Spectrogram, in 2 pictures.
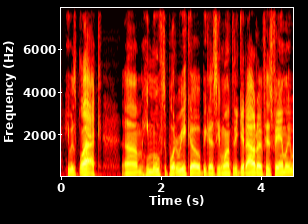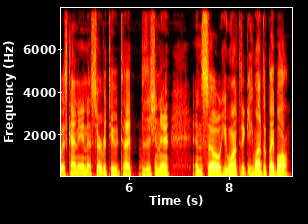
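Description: Low, clear man. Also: fairly even intonation, a little fast, no room sound. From Queens, New York. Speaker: interview guest, club communications executive. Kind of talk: casual conversational reminiscence.

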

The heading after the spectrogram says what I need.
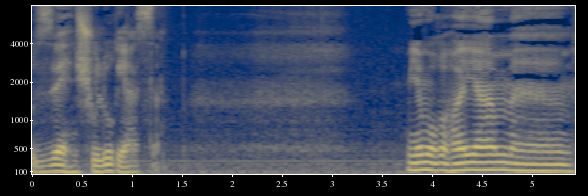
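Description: A tired young man speaks off the cuff in his own podcast, pausing often and searching for words. His voice is low, dark and gravelly. A faint rumble of noise sits under the recording. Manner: hesitant, many pauses and fillers. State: tired from lack of sleep. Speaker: podcast host. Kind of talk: unscripted personal podcast monologue. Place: small office, alone.

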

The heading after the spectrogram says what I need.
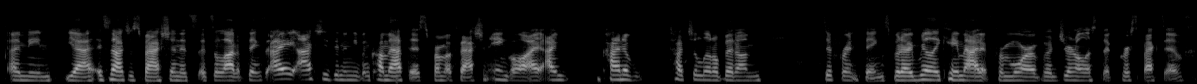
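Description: A woman's voice: mid-range voice, little pitch movement, a little fast, bright, forceful tone, dry recording. An American-raised woman talking as a guest in a casual interview. She hesitates and restarts often, filling gaps with fillers. Her voice is recorded close and dry, with no room sound. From United States. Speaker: magazine founder, interview guest.

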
